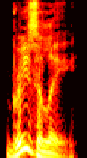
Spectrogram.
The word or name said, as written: breezily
